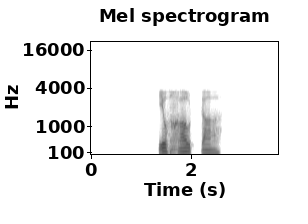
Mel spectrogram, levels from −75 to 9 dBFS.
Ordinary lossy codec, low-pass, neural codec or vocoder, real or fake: Opus, 32 kbps; 3.6 kHz; codec, 16 kHz, 0.8 kbps, ZipCodec; fake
